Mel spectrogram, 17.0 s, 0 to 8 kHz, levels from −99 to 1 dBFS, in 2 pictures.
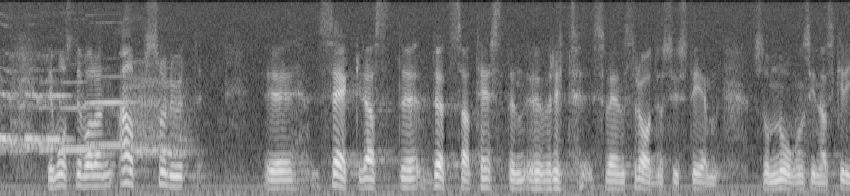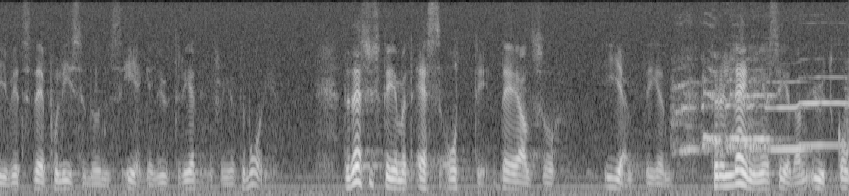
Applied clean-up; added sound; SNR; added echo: none; Chicken, rooster; 10 dB; none.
